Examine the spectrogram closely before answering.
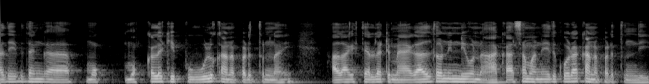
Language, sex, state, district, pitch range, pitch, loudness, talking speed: Telugu, male, Andhra Pradesh, Chittoor, 110-125 Hz, 115 Hz, -21 LUFS, 120 wpm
